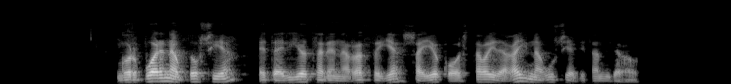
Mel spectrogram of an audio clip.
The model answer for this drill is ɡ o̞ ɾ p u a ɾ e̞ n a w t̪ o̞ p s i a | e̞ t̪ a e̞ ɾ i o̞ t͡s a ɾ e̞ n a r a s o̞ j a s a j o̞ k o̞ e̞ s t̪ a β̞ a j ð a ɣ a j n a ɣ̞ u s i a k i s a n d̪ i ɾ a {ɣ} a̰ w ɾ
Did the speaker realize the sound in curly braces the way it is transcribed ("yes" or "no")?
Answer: yes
